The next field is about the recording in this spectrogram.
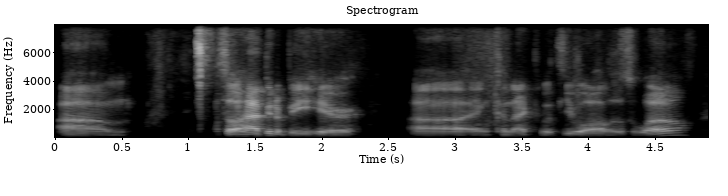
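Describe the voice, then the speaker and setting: A man with a very deep voice introduces himself on a video call. He is friendly and upbeat, and his sentences are loosely strung together with ums. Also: a little slow. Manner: friendly, upbeat, filler-heavy. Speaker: design professor and founder. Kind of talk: casual panel conversation.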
